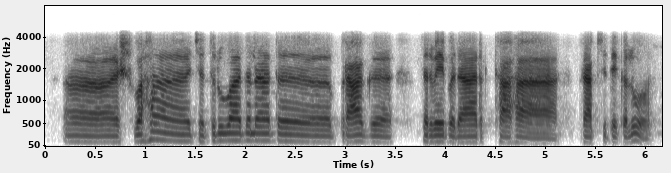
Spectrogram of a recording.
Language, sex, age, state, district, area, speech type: Sanskrit, male, 18-30, Karnataka, Uttara Kannada, rural, conversation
